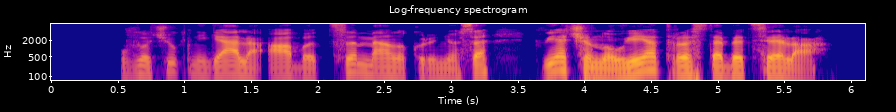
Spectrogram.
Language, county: Lithuanian, Vilnius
